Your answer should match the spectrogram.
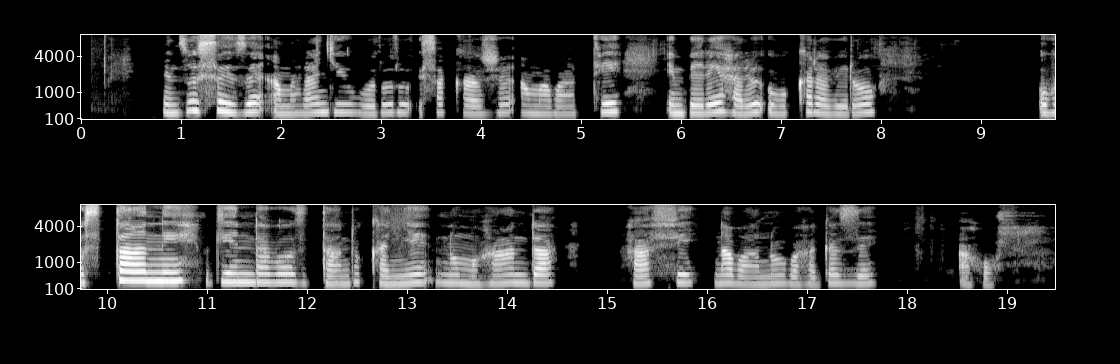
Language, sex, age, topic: Kinyarwanda, female, 18-24, government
